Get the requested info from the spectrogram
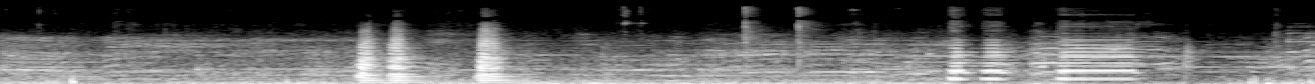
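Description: Boat horn sounding two short toots about two seconds in, then two more at a higher pitch near the end, over a low rumble of wind on the microphone.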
